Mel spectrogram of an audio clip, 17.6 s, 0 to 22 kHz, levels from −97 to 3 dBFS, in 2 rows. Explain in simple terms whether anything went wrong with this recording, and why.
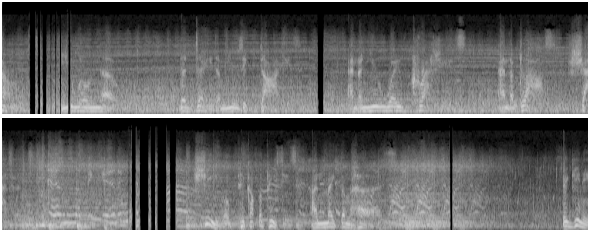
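The sound keeps dropping into brief silences: a scatter of short holes from 0.41 to 1.04 s, a gap from 4.73 to 4.83 s, more holes from 10.68 to 11.41 s, and a blip at 15.51 s. This is digital broadcast dropout. The receiver lost clean signal, muted, and resumed, so that audio is gone.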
